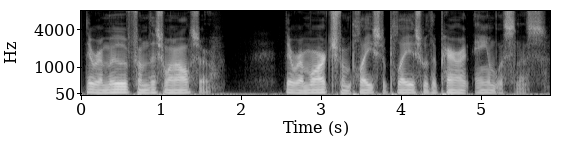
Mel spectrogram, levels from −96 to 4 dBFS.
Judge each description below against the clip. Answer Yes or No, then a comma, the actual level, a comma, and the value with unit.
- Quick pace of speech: No, average, 175 wpm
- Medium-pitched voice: No, very low, 90 Hz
